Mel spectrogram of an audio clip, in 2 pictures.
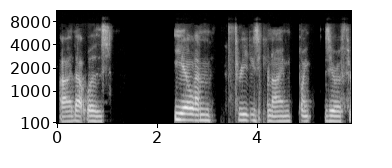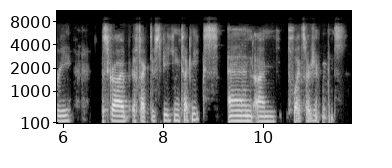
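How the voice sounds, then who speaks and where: A cadet flight sergeant giving a lesson over a video call, hesitant and monotone. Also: mid-range voice, takes it slowly. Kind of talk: online class lesson. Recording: muffled video call audio.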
